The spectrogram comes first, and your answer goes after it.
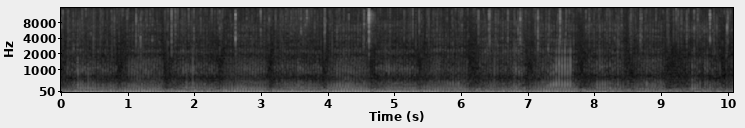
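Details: A cat's purr rumbles low and unbroken, rising and falling in breath cycles a bit under one second long, with bright pops of crackling firewood throughout.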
